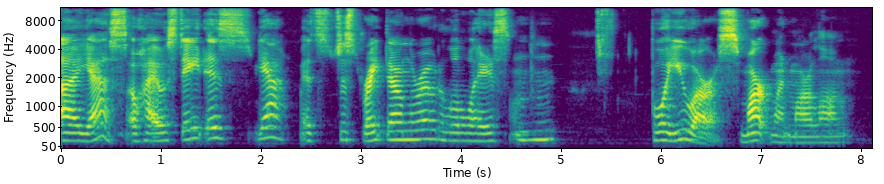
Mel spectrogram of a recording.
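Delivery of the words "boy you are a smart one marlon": dry, sarcastic praise, not meant. Answering a viewer's comment about Ohio State: sarcastic. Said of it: "Just had to give you some, uh, sarcasm there".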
